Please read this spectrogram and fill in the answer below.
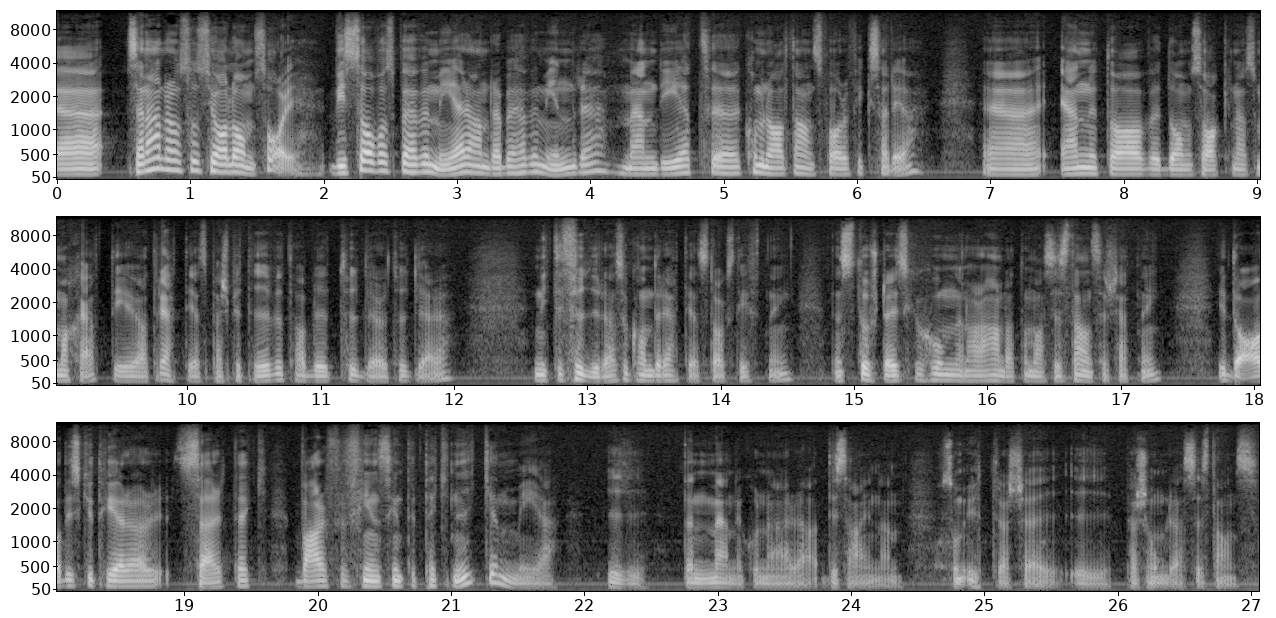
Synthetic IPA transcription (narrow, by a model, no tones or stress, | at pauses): sɛnhanadɾɔmsʊsɪɑːlɔmsɔ̰ɾjvɪsːaːvɔsbɛhøːvəɾmeːɾand̪ɾabɛɦøːvəɾmɪnd̪ɾəmɛnd̪ɛæɾɛt̪kʰɔmɵnɑːlt̪ansvɑ̰ːɾɔfɪksa̰d̪ɛ̰ | ɛnːʉ̟t̪avd̪ɔmsɑːkəɳasɔmhaɾɧɛ̰t̪ːɛæjɵat̪ɾɛt̪ːɪheːt̪spʰæʂpɛk̚t̪ʰiːvət̪haɾbliːvɪt̪ʰːyːd̪lɪɡa̰ɾɔt̪ʰyːd̪lɪɡa̰ɾə̰ | nɪt̪ːɪfyːɾasɔkʰɔmːd̪əɾɛt̪ːɪheːt̪slɑːɡst̪ɪft̪nɪ̰ŋd̪̥ɛnst̪œʂʈad̪ɪskɵɧuːnənhaɾhand̪lat̪ɔmasɪst̪anshæʂɛ̰t̪nɪŋɪd̪ɑːd̪ɪskɵt̪ʰeːɾaɾsæɾt̪ʰɛk | vaɾfœɾfɪnsɪnt̪ət̪ʰɛkniːkənmɛ | ɪ | d̪̥ɛnmɛnːɪɧʊɳæ̰ːɾa̰d̪ɛsa̰jnə̰nsɔmʔʏ̰t̪ɾa̰ʂɛ̰jɪ̰pʰæʂṵːnlɪ̰ɡa̰sɪst̪ʰa̰ns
